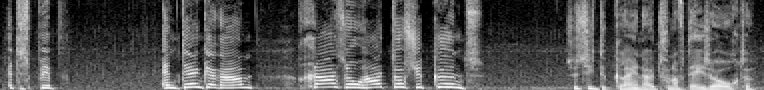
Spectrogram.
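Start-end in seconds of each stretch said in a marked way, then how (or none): 1.6-4.8 high, drawn-out call; high-pitched urging, stretched words; calling from afar. A narrator's reading. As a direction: call advice across a distance. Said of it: "klinkt het van ver".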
